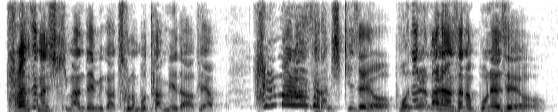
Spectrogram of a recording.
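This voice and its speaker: A man's voice: very high voice, animated, racing, a bit bright, voice pushed up. A man doing a whiny, pleading Moses. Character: reluctant Moses, pleading and making excuses.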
